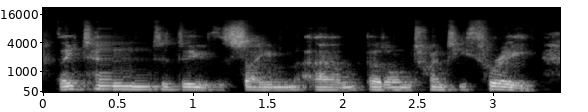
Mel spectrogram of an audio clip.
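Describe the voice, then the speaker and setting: With a dark, mellow tone and some vocal fry, a man talks at a moderate pace and medium pitch, his intonation fairly even. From England, Gloucestershire. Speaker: amateur radio speaker. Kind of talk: Q&A after a talk. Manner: hesitant, many fillers.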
